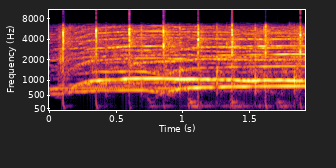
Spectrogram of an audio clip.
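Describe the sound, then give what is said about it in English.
A crowd cheers and whoops steadily for the nonprofit Kelly's Dream while hands clap in a sharp, regular rhythm, roughly four claps a second, loud and continuous for the whole two seconds. “I love that we have a crowd.”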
